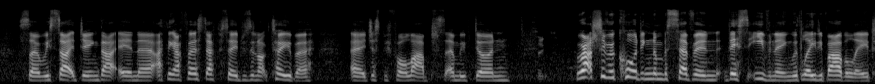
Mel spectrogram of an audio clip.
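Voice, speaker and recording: Talking at a very fast pace, a woman with a medium pitch and ordinary pitch variation comes through in a dry, close sound with no echo. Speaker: barbershop quartet tenor singer.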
